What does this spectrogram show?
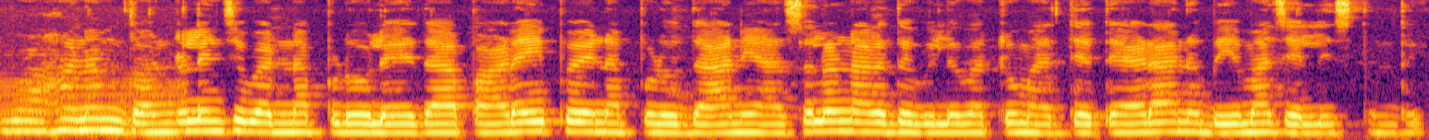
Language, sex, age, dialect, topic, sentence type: Telugu, female, 18-24, Utterandhra, banking, statement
